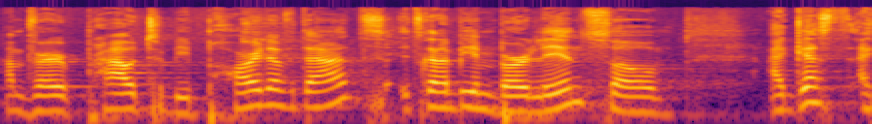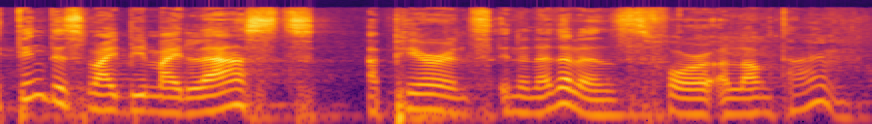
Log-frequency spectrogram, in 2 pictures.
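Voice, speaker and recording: A man's voice: a little high, moderate pace, few pauses. A man from Burundi, a panel guest, talking cheerfully and laughing often. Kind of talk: panel discussion. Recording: reverberant hall.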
